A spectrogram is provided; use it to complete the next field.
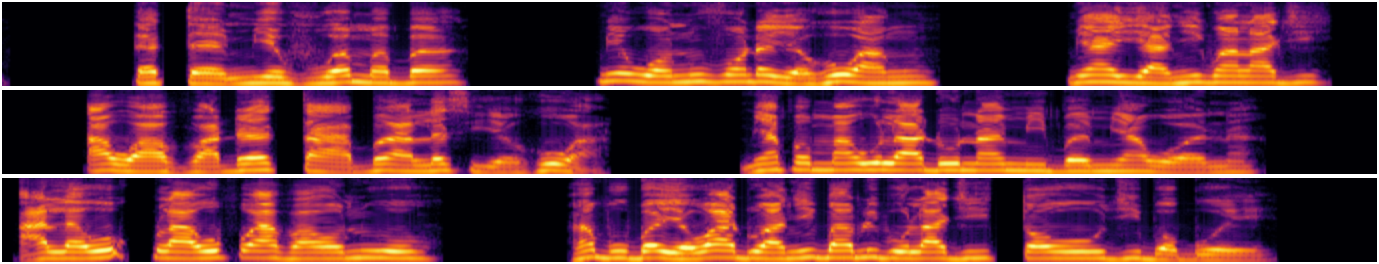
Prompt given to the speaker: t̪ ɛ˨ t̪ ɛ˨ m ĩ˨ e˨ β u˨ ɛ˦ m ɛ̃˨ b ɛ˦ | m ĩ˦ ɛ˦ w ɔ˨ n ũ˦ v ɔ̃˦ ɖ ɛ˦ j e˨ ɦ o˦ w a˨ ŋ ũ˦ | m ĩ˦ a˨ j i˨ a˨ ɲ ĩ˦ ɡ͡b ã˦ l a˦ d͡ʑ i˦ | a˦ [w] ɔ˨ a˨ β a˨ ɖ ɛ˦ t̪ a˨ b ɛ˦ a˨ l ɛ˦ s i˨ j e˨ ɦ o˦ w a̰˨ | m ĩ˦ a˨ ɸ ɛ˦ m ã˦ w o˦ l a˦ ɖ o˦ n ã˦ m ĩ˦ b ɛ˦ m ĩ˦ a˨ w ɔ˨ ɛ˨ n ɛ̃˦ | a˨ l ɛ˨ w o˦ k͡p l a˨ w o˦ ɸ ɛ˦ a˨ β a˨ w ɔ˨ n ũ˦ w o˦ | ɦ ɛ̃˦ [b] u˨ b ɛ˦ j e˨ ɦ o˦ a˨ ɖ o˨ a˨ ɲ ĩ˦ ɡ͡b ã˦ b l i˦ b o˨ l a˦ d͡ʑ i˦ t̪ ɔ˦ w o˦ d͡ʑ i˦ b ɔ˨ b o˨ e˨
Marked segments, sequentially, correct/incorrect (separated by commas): correct, correct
